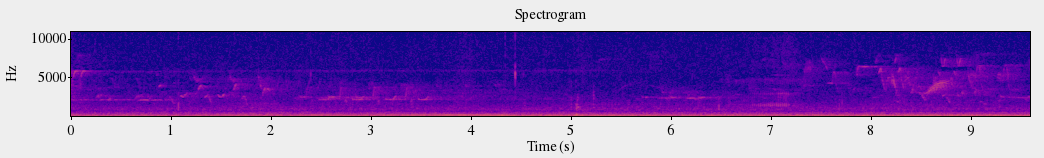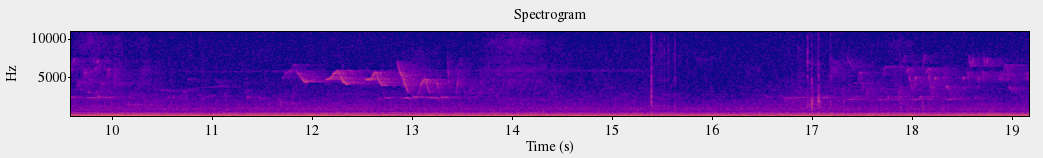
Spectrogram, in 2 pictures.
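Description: Woodland ambience with scattered short bird chirps and trills, over the low steady drone of a distant engine that drops in pitch about four seconds in and grows louder about ten seconds in.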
